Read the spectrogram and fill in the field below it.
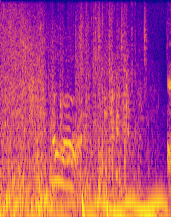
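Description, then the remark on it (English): A snack table, caused to break by Brashawn Bettis, smashes and shatters with a couple of sharp crashing impacts, heard amid a loud, steady wash of crowd noise and background chatter. “Brashawn Bettis caused a snack table to shatter.”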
